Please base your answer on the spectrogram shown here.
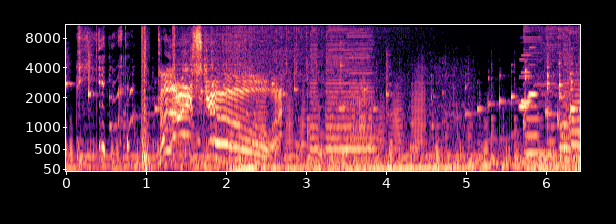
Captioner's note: horn blares; horn blares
